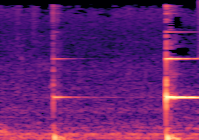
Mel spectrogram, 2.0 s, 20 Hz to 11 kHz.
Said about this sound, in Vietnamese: Rồi bây giờ mình thỉnh chuông. Bây giờ mình thỉnh chuông cũng vậy. Trước khi mình thỉnh chuông á, là mình phải cầm cái dùi lên và mình thức cái chuông 2 cái trước. trước khi có 3 tiếng là phải thức nó 2 cái.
